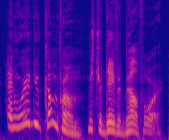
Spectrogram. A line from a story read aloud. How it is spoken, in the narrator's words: he asked, looking me pretty dryly in the face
